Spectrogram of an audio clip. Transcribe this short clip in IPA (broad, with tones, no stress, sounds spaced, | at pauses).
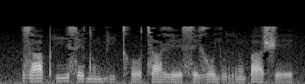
z aː˦ pʰ iː˦ s e˦ d ũ˦ b iː˨ kʰ oː˨ t͡s a˦˨ ɣ eː˨ s e˨ ɣ o˦ j u˦ r ũ˦ p aː˦ ʃ eː˨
